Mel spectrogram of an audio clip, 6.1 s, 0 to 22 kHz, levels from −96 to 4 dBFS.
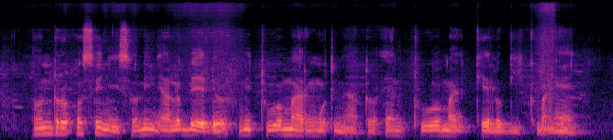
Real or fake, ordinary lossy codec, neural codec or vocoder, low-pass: fake; none; vocoder, 44.1 kHz, 128 mel bands, Pupu-Vocoder; none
